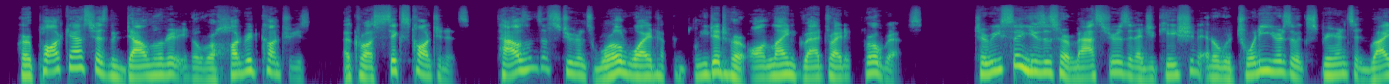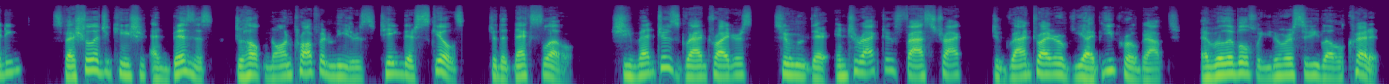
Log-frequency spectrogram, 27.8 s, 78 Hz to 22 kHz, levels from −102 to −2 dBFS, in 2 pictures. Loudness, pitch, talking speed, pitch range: -27 LUFS, 145 Hz, 155 wpm, 130-170 Hz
